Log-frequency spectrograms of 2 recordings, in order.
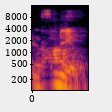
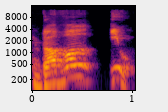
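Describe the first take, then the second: First: The name is squeezed into fewer syllables. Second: The name is said fully as double u. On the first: The speaker calls it wrong. "আমরা বলি ডব্লিউ" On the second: The speaker calls it right. "এটা হবে ডবল ইউ"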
